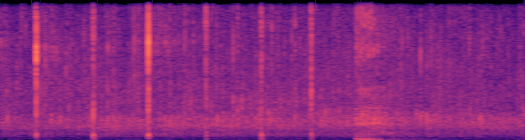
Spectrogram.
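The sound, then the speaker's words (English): A church audience applauds the worship team of singers and musicians in a steady hiss of many hands, with several sharp, evenly spaced claps standing out on top, and a brief low vocal cheer near the end. “And let's give them a round of applause this morning.”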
